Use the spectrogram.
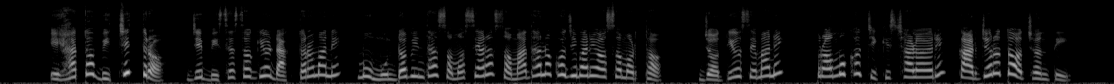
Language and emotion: Odia, surprised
